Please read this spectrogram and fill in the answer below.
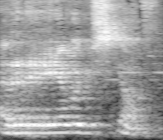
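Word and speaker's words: revolución: А, как вы знаете, в испанском языке переднеязычный звук «р». Причем он более раскатистый, чем в русском языке. Они произносят именно «революцион».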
